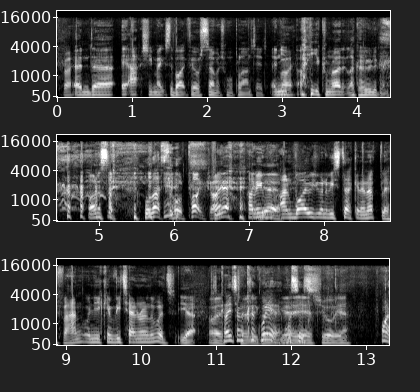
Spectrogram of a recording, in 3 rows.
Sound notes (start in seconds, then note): 4.2 laughs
